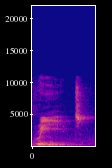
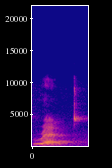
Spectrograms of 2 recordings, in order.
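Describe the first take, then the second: First: The vowel is long, like 'reed'. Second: The vowel is short, like 'red'. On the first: The reading happens now or habitually. "in the present tense form, I would say, so it's pronounced E sound" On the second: The reading happened in the past. "past simple form... it becomes E sound"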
